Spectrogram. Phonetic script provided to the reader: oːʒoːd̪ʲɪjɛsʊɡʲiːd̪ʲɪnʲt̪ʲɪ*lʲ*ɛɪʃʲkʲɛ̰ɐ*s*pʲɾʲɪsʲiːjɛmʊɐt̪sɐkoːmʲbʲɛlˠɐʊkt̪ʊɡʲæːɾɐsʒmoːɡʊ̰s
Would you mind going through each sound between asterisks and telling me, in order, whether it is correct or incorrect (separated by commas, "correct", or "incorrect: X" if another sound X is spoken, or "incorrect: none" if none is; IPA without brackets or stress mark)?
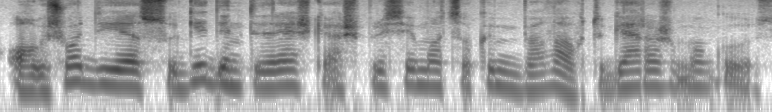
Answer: incorrect: ɾʲ, incorrect: ʃ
